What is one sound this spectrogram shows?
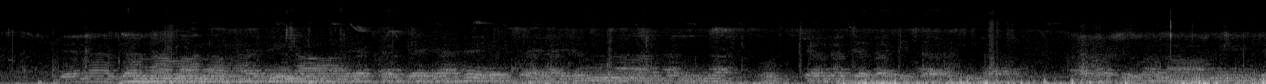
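A crowd of men and women sings together in unison.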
